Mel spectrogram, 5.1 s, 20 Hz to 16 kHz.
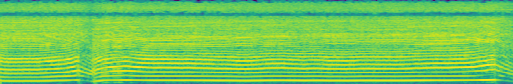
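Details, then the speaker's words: Stihl MS201T chainsaw with a new standard carburetor, cutting: high buzzing note under cut, but revs sag and waver at idle and coming off full throttle. "If you can hear, there's not a whole lot of consistency in the tune, especially at idle and coming off of full throttle."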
